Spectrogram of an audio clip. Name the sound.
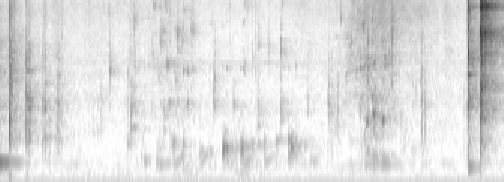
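running water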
